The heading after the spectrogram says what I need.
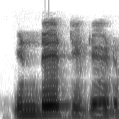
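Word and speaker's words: indebted: इसमें बोलते हैं इन, इसे ध्यान से रखें, इसमें बी पूरी तरह से साइलेंट होता है। इन डेट, इन डेट, क्या बोलेंगे? इंडेटेड, Depp, Depp, date, इंडेटेड बोलेंगे। इसमें इनडेप्थ बोल देंगे हम, तो इनडेप्थ बोलेंगे।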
